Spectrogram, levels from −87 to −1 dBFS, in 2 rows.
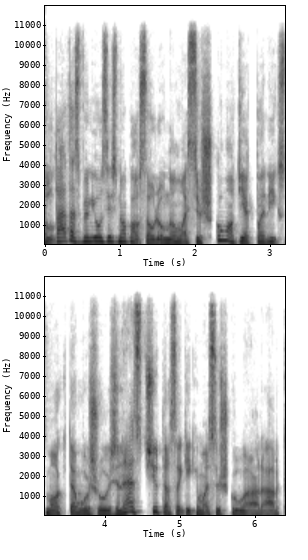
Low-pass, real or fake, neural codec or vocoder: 10.8 kHz; fake; codec, 24 kHz, 0.9 kbps, WavTokenizer, small release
